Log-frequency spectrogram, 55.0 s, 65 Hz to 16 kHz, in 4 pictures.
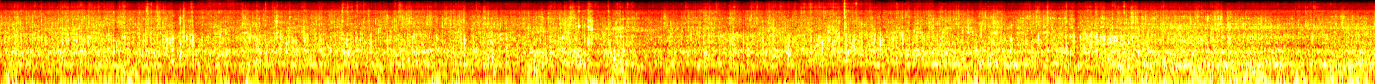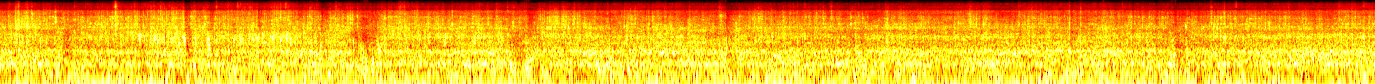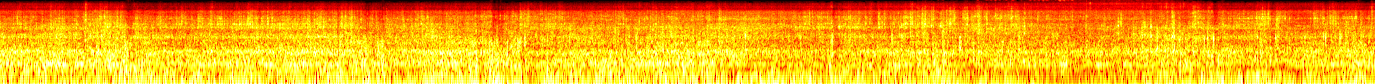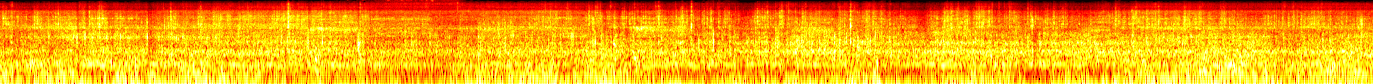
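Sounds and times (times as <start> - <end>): bike tyres rumbling on dirt: 0.0 - 54.9
wind buffeting microphone: 0.0 - 54.9.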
